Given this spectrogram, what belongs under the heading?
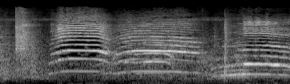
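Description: Anglo Nubian goats bleat loudly on a goat farm, several overlapping nasal, wavering calls close by filling the whole stretch.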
